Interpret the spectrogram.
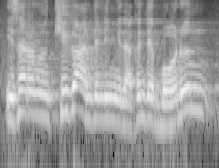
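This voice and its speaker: A man's voice: high voice, expressive, fast talker. A middle-aged man preaching a sermon as pastor in a church, acting out the parents and children he quotes.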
